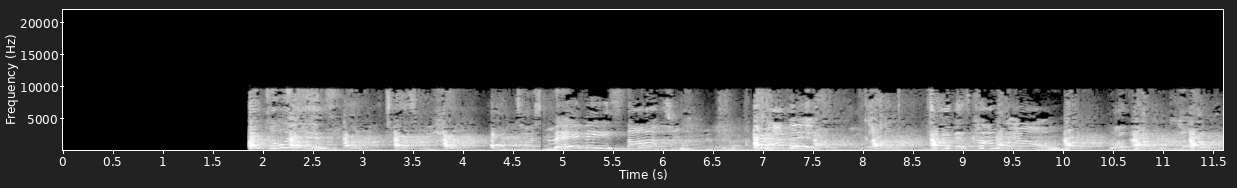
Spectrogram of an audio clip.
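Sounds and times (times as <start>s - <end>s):
police dog barking during arrest: 1.8s - 4.8s, 6.9s - 11.5s
laughter: 2.0s - 9.8s
raised human voices: 2.0s - 11.5s
speech: 2.1s - 11.5s.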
